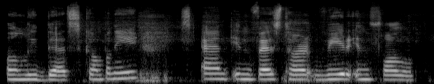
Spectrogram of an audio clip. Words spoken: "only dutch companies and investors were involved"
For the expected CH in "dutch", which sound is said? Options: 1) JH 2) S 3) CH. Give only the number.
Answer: 2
